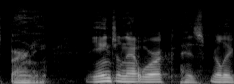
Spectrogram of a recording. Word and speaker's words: Boerne: and they can pronounce Bernie then we've done our job correct you don't want to say Bo ear which I've heard many times I'm like no it's not Bo ear it's Bernie The Angel Network has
